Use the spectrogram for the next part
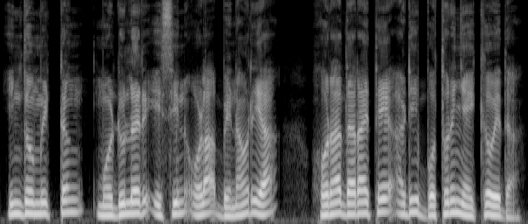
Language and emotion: Santali, fearful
